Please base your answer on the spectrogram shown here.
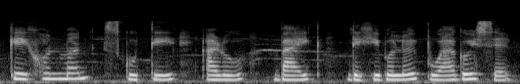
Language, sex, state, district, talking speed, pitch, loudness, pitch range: Assamese, female, Assam, Kamrup Metropolitan, 80 wpm, 220 Hz, -15 LUFS, 215-245 Hz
